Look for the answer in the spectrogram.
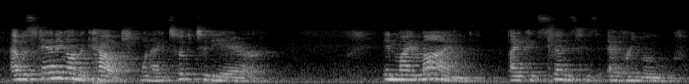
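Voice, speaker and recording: A woman in her forties, an English professor, reading a personal essay aloud with expressive storytelling. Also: mid-range voice, distant mic, a little hiss or hum. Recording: echoey hall, voice from afar.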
